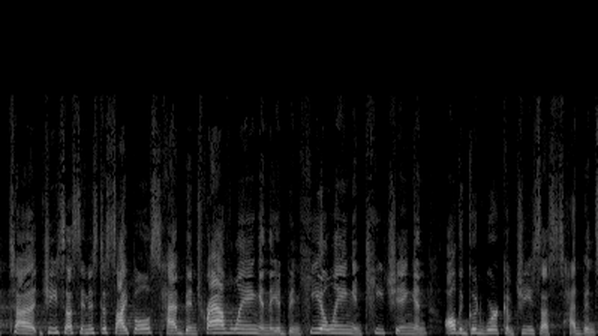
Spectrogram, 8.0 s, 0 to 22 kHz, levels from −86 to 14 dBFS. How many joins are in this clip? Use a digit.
0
